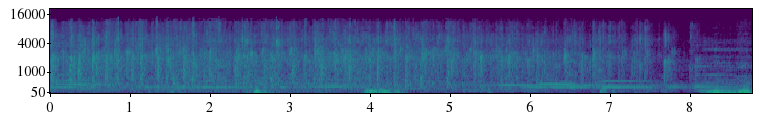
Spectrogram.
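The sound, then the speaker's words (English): An audience claps in praise in sustained, dense applause, many hands together filling the room, with scattered voices and low thumps mixed in before it tapers near the end. “Come on, give him a hand clap of praise.”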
